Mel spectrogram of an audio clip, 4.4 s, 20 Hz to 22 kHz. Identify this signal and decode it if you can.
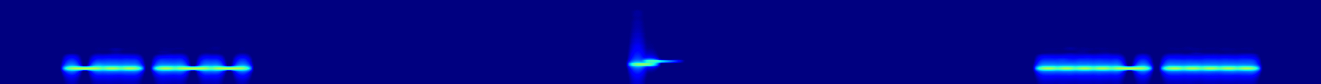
Morse code, heard as a keyed tone, about 38 wpm, 700 Hz. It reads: D W 4 5
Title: Two Challenging Letter-Number Combinations 40wpm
